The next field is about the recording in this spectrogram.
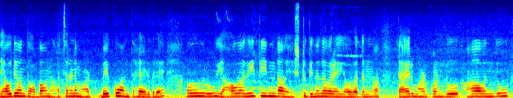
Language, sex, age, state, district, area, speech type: Kannada, female, 18-30, Karnataka, Bellary, rural, spontaneous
